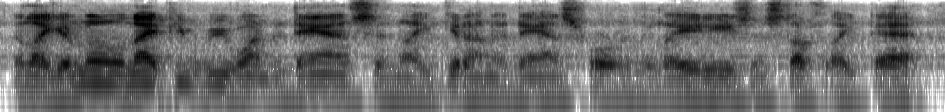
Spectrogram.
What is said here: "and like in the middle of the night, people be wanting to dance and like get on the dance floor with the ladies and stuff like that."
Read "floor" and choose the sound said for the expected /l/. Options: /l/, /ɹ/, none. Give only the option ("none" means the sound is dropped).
none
